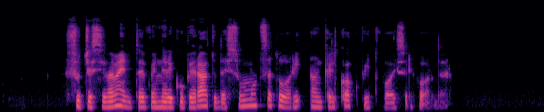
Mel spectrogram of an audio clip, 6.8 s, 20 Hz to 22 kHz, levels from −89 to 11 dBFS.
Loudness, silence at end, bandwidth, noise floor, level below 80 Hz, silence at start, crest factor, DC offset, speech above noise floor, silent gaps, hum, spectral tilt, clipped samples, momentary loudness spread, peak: -30 LUFS; 1.2 s; 12.5 kHz; -78 dBFS; -76 dBFS; 0.85 s; 24 dB; under 0.1%; 49 dB; none; none; -4.5 dB/octave; under 0.1%; 13 LU; -8 dBFS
